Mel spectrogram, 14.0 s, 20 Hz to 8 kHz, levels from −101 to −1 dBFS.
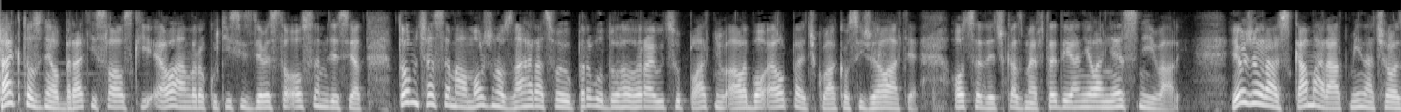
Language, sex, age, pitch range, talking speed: Slovak, male, 40-59, 150-180 Hz, 145 wpm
